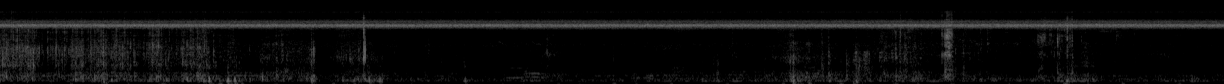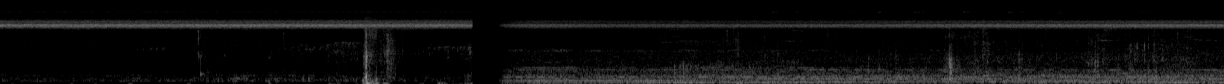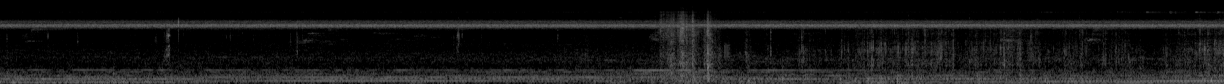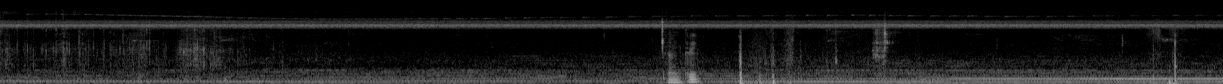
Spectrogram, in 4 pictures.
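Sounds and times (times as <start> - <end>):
insect chorus buzzing: 0.0 - 48.9
low steady hum: 17.2 - 48.9.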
